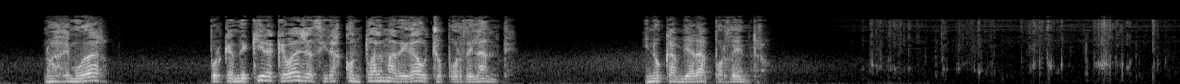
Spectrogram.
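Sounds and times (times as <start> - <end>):
speech: 0.4 - 1.1, 2.1 - 5.2, 6.4 - 7.7
horse hooves clip-clopping: 8.6 - 11.8.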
